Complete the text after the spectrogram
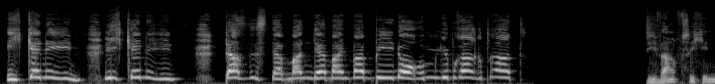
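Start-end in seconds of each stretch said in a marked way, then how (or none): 0.0-5.3 high, loud, piercing accusation; confused old mother screams at her son; old woman screaming. A narrator's reading. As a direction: screech it as a terrified old mother. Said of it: "kreischte sie mit erhobener Stimme".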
